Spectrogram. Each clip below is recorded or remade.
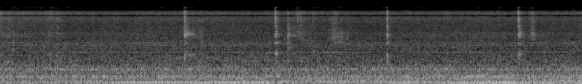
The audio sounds remade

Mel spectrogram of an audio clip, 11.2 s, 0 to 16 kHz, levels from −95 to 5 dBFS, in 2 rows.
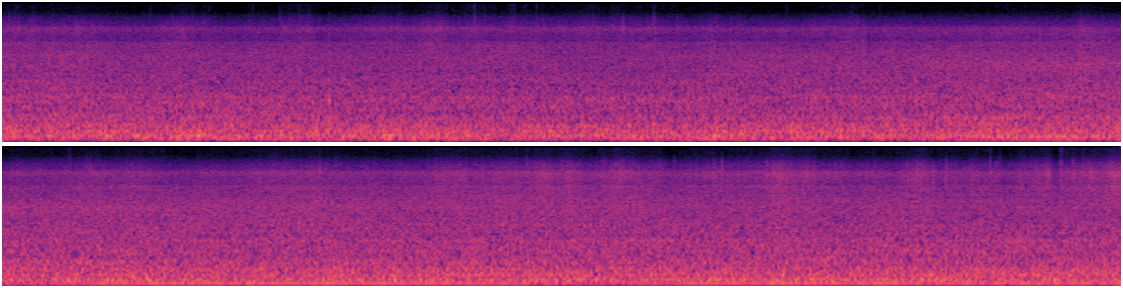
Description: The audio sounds recorded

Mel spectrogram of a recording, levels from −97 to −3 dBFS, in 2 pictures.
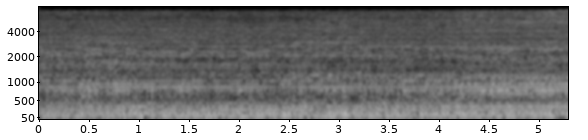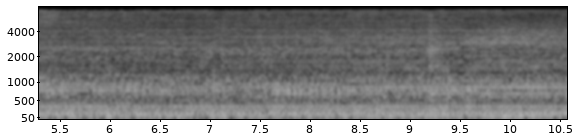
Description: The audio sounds remade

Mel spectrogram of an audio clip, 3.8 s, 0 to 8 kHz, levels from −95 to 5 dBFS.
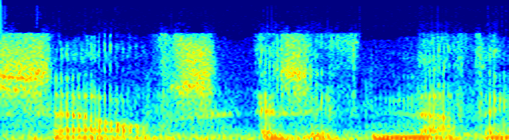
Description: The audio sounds recorded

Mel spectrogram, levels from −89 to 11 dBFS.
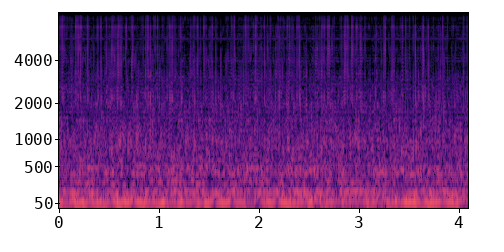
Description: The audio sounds remade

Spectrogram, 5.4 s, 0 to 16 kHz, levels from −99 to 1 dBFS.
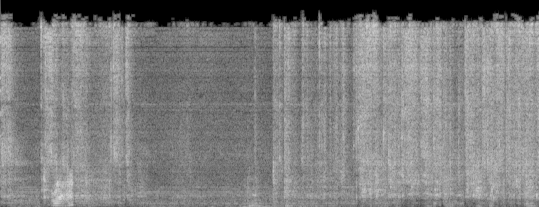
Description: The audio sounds remade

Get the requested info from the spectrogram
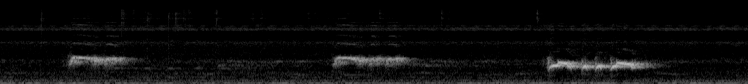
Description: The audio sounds recorded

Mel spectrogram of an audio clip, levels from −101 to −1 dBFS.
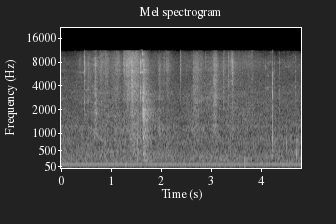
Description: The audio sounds recorded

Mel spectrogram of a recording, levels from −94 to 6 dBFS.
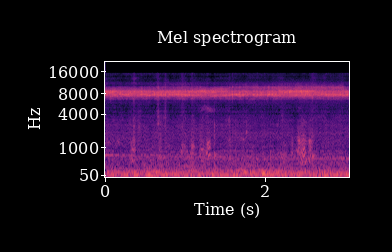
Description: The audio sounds remade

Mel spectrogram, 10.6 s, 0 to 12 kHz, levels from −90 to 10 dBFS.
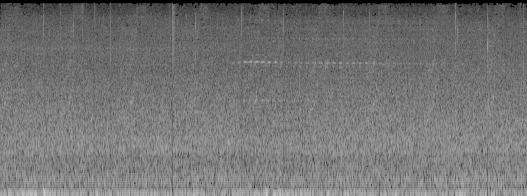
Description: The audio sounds recorded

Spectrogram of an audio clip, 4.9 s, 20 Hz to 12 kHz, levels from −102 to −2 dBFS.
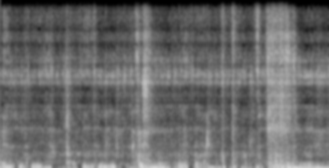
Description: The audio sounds remade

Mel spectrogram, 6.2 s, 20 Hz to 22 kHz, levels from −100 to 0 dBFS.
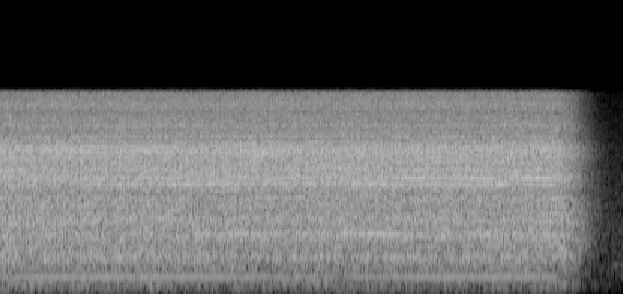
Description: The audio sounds recorded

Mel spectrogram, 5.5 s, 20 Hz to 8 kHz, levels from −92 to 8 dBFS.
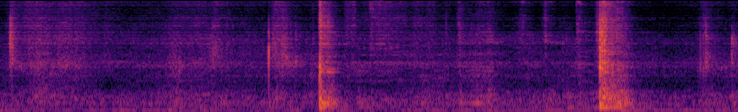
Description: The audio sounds remade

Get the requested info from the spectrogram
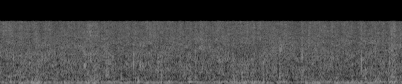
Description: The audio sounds remade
